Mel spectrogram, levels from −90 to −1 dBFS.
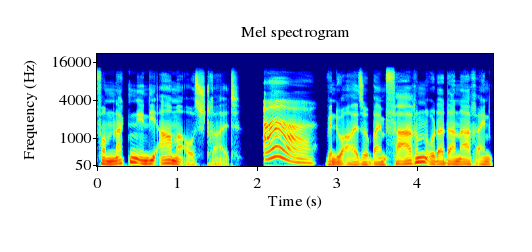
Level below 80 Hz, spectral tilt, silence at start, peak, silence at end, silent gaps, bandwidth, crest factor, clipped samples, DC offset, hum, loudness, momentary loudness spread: -32 dBFS; -5.5 dB/octave; 0 s; -4 dBFS; 0.05 s; 2.00-2.05 s; 13 kHz; 14 dB; under 0.1%; under 0.1%; none; -19 LUFS; 10 LU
